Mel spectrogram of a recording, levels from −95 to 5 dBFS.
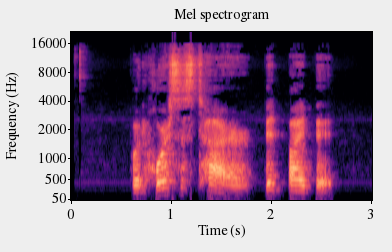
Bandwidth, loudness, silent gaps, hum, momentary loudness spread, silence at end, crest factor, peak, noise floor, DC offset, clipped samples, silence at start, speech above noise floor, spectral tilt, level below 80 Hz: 16.5 kHz; -15 LUFS; none; none; 12 LU; 0.4 s; 18 dB; 0 dBFS; -55 dBFS; under 0.1%; under 0.1%; 0.6 s; 39 dB; 1.5 dB/octave; -70 dBFS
